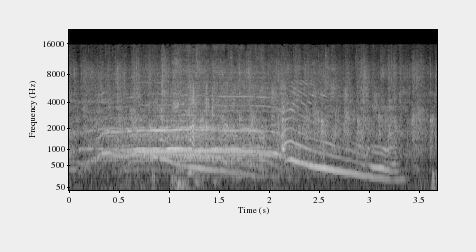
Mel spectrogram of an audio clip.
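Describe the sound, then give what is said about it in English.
At a live comedy show at the New York Comedy Festival, a crowd claps steadily while several voices whoop and cheer over it, one long cheer sliding downward in pitch before the applause tapers slightly. “So just a quick clap it up if you listened to the Bechdel cast before.”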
